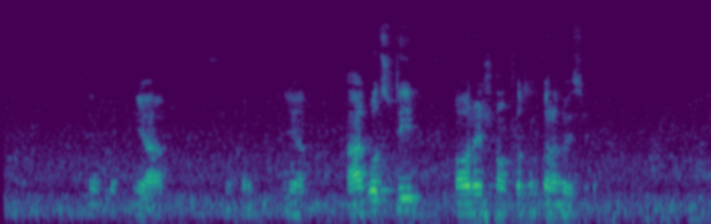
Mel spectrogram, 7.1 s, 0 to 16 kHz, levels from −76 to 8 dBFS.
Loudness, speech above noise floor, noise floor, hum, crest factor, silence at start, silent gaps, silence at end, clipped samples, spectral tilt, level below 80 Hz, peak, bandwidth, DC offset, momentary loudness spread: -27 LUFS; 22 dB; -49 dBFS; none; 20 dB; 0.05 s; none; 0 s; under 0.1%; -6 dB/octave; -56 dBFS; -8 dBFS; 11.5 kHz; under 0.1%; 26 LU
